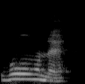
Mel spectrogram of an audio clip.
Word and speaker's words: wohne: Ich wohne, wohne. La H que sigue después de una O no se pronuncia.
